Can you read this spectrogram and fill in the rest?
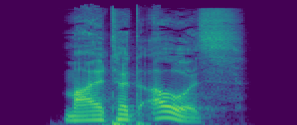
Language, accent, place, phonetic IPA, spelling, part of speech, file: German, Germany, Berlin, [ˌmaːltət ˈaʊ̯s], maltet aus, verb, De-maltet aus.ogg
- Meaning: inflection of ausmalen: 1. second-person plural preterite 2. second-person plural subjunctive II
